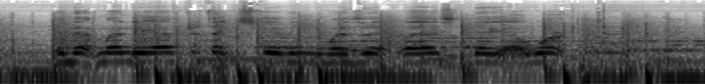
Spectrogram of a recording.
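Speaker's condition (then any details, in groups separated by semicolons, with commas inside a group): Cerebral palsy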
